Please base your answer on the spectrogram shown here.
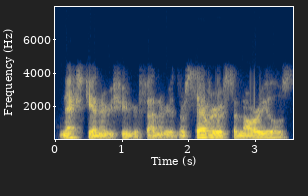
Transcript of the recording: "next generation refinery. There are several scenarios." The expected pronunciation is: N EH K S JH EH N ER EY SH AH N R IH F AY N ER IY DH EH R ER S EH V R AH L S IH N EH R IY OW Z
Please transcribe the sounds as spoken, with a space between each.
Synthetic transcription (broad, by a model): N EH K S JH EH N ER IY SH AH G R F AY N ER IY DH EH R S EH V R AH L S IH N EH R IY OW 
